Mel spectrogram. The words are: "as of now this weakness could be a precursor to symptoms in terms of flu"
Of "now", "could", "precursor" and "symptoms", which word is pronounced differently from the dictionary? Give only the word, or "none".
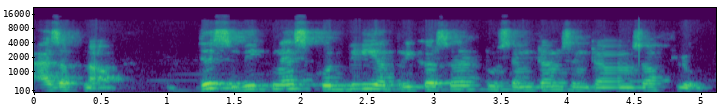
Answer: symptoms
